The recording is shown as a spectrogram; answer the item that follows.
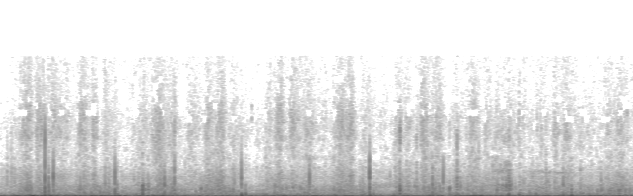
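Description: Footsteps crunching on an icy, snow-packed trail at a steady walking pace, about two steps a second.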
